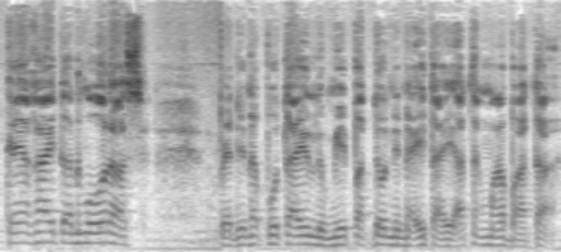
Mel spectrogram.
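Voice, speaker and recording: An actor playing a kind, dutiful, devout son in a Filipino radio drama, speaking politely and earnestly. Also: male voice, medium pitch, steady tone, fairly quick, bright, forceful tone, a little hiss or hum, close to an everyday voice. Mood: respectful, content.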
